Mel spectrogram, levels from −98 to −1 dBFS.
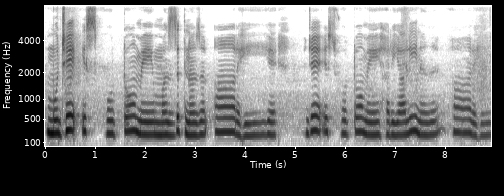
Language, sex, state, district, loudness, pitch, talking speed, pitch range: Hindi, female, Madhya Pradesh, Umaria, -19 LUFS, 235 Hz, 115 wpm, 220-265 Hz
